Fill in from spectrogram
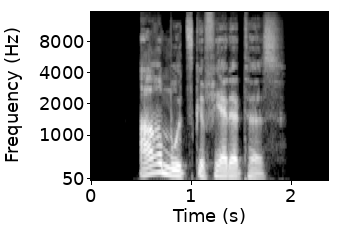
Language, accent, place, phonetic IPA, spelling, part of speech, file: German, Germany, Berlin, [ˈaʁmuːt͡sɡəˌfɛːɐ̯dətəs], armutsgefährdetes, adjective, De-armutsgefährdetes.ogg
- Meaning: strong/mixed nominative/accusative neuter singular of armutsgefährdet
